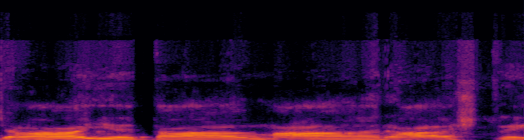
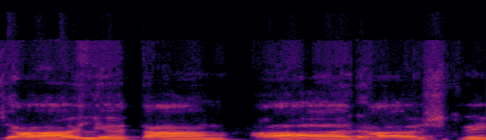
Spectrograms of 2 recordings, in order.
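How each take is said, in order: First: The words run together with the final m linked. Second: The words are separated with a break after jayatam. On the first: "वो इकट्ठा बोलना पड़ेगा" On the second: "आ अलग से बोला जाता है"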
